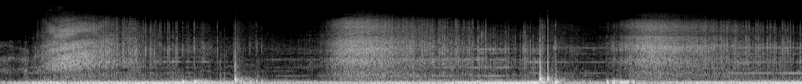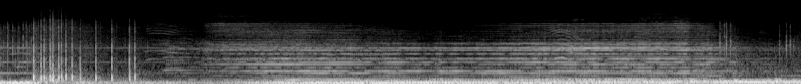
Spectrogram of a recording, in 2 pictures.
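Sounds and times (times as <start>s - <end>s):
music with sustained notes: 0.0s - 16.0s
fireworks hissing: 0.3s - 9.7s
fireworks bangs: 0.3s - 10.2s.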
